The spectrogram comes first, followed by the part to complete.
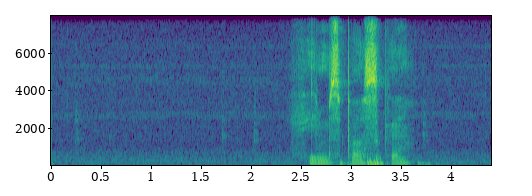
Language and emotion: Russian, neutral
